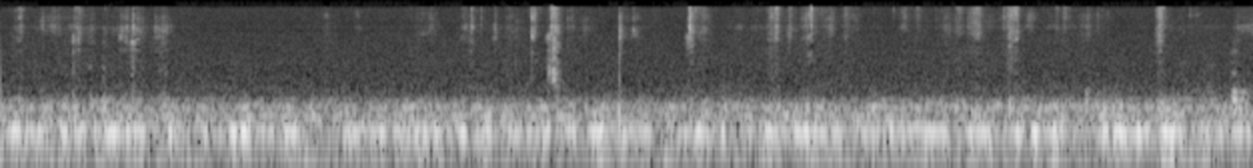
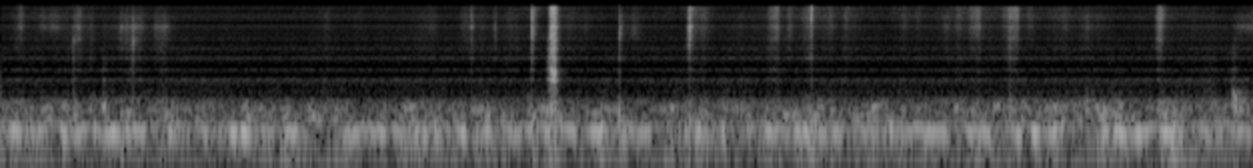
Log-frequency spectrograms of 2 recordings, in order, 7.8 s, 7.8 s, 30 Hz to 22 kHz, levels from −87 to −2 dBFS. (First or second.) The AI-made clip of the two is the second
